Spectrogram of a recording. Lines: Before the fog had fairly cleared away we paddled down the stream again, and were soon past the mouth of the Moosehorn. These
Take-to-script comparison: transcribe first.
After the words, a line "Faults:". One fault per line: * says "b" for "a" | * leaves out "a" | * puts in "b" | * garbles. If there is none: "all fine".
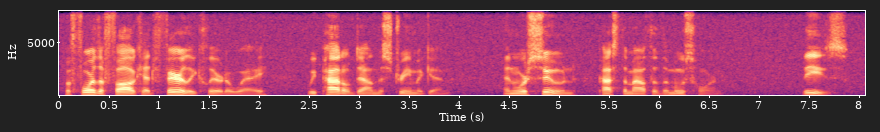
Before the fog had fairly cleared away we paddled down the stream again, and were soon past the mouth of the Moosehorn. These
Faults:
all fine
